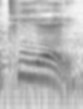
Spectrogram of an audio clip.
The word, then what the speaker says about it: Tiye: think they call our TA I think they pronounce her name ta even though it's spelled Tiye and she is also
